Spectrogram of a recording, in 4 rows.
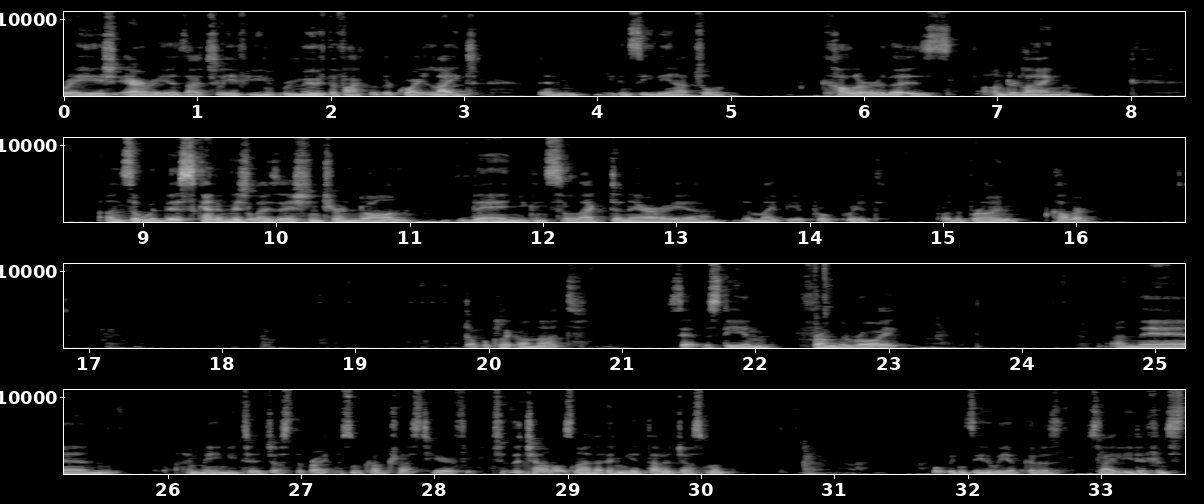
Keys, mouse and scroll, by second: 7.9-8.6 drag, 11.3 click, 12.5-14.3 drag, 14.6 click, 16.2 click, 19.3 click, 19.4 click, 21.7 click, 24.6 click, 31.0-32.5 scroll down 1, 32.5 click, 32.5-33.1 scroll down 1, 33.1-33.6 scroll up 1.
